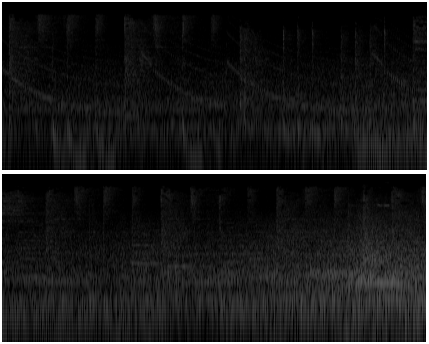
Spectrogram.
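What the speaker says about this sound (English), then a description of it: "As pace car is going to go around one more time, and then we are going to be green flag racing" A pace car and street stock race cars lap Martinsville track, a steady layered roar of engines with repeated cars sweeping past and rising slightly in loudness toward the end, heard from a distance with no talk.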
